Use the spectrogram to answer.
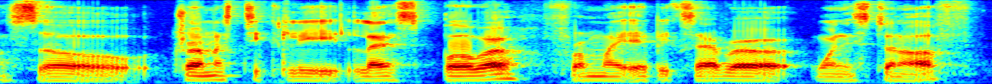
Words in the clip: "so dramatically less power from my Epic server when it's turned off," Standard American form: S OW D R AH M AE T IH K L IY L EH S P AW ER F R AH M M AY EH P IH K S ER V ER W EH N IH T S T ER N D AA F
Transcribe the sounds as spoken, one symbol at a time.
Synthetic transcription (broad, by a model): S OW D R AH M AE T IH K L IY L EH S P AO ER F R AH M M AY EH P IH K S ER V ER W EH N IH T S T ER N AA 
